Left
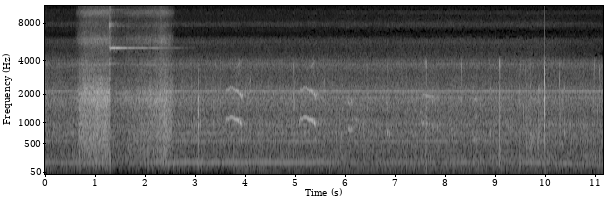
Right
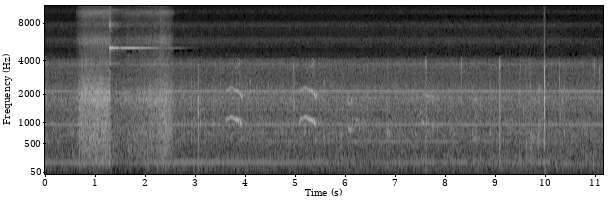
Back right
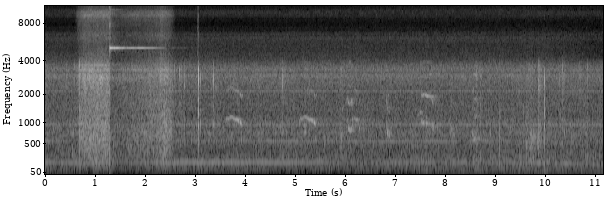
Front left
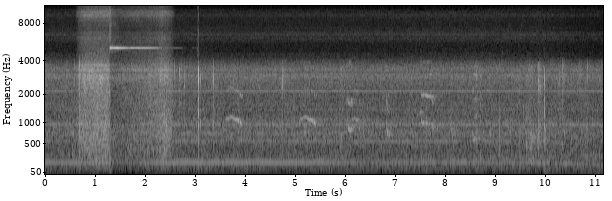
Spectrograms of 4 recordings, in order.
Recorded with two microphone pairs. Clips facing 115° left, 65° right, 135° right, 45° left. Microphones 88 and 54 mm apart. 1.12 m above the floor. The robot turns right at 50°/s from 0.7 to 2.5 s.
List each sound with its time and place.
1.3 s a bicycle bell: 145° right, 2.5 m; by 1.9 s 115° right, 2.5 m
